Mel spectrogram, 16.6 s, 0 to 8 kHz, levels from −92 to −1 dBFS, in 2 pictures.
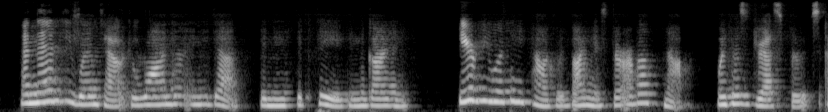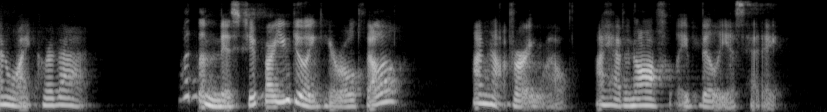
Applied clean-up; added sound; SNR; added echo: neural mask model DeepFilterNet 3.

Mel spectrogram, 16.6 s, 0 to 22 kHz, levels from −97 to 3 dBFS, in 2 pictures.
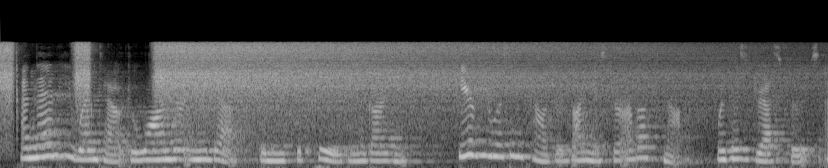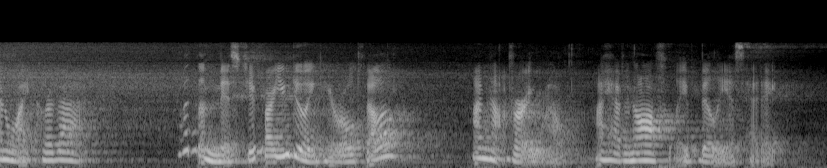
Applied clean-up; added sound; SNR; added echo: none; Hiss; 4 dB; reverberation time 3.0 s.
